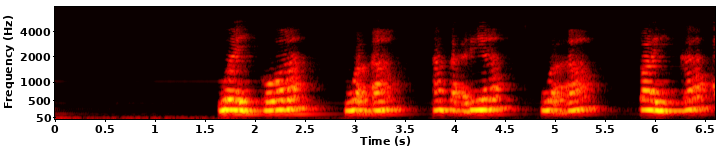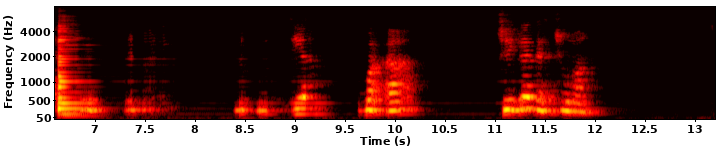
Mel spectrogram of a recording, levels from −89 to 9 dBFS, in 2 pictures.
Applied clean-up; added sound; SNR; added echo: neural mask model DeepFilterNet 3.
